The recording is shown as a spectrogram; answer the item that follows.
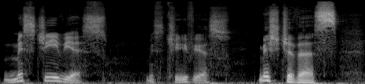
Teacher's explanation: So I put stress on the first syllable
